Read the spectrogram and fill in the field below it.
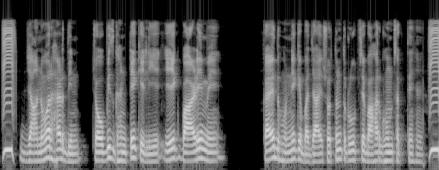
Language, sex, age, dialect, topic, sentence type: Hindi, male, 18-24, Awadhi Bundeli, agriculture, statement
